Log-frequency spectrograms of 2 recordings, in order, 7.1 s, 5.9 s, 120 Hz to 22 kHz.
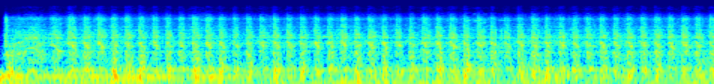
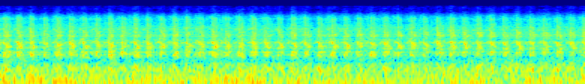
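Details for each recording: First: Mitsubishi 6M70 diesel with hard-start problem, after injection pressure pump was removed and recentred on its timing mark; engine catches and settles into an even clatter, firing steadily with no misses, running normally. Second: Mitsubishi Fuso 6M70 diesel after fuel filter housing refit, pressure regulation checked OK: steady rhythmic cranking about four beats a second for seconds without catching; still hard starting, new pressure pump plunger fitted next.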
